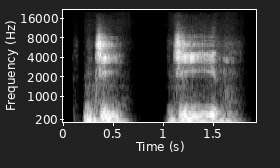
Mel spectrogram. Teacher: Lidah bagian tengah bertemu dengan langit-langit.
